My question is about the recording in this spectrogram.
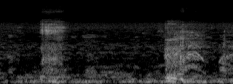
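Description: Two short animal calls about a second apart, standing out over faint outdoor background.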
